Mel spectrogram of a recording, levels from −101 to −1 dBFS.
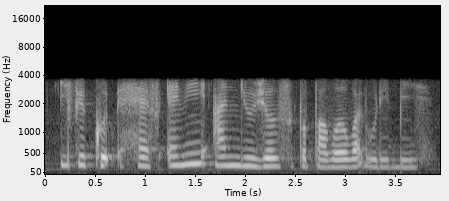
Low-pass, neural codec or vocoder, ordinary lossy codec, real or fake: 3.6 kHz; none; none; real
